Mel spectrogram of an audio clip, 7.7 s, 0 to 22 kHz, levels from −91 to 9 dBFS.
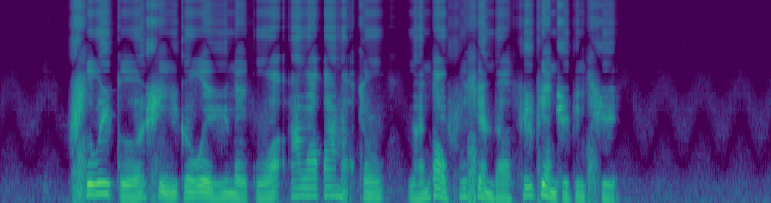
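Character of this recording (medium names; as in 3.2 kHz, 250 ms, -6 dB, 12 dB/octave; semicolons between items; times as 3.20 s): aliases and images of a low sample rate 5.6 kHz, jitter 0%; phasing stages 4, 2.6 Hz, lowest notch 780–1800 Hz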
